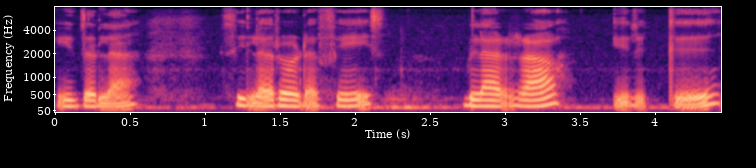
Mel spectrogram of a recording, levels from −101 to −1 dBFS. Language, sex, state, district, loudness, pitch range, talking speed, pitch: Tamil, female, Tamil Nadu, Nilgiris, -16 LUFS, 140-180 Hz, 65 wpm, 170 Hz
